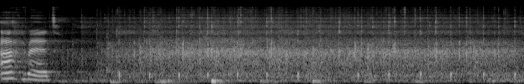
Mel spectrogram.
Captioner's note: audience applauding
